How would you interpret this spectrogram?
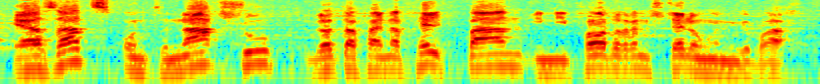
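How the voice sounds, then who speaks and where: A man's voice: fairly high pitch, animated, brisk. A man reads scripted wartime newsreel narration in a formal, declamatory announcer style, on a 1940s film soundtrack. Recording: 1940s newsreel soundtrack, loud music behind. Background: loud music.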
